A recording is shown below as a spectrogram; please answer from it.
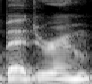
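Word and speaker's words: bdrmm: Um it's the band is called Bedroom, but they spell it B D RMM in all lowercase. That's how they spell it, but it's you know, you just call them bedroom.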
